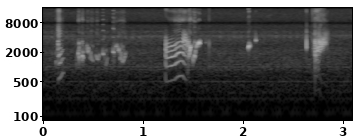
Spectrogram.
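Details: Pet budgerigar chattering indoors: a few scattered warbled chirps, one buzzy stacked squawk, then brief high tweets separated by quiet gaps.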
